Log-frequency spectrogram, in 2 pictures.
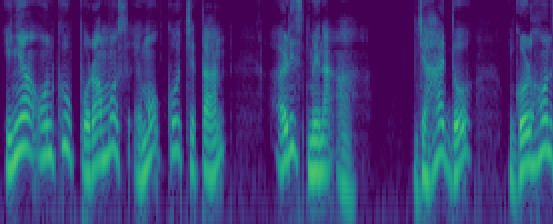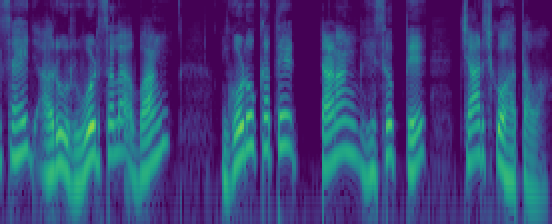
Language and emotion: Santali, disgusted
